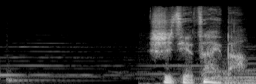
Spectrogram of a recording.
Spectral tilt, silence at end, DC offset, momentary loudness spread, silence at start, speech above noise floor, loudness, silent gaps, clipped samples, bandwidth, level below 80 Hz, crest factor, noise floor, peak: -3 dB/octave; 0 s; under 0.1%; 9 LU; 0 s; 38 dB; -13 LUFS; none; under 0.1%; 16.5 kHz; -30 dBFS; 18 dB; -52 dBFS; 0 dBFS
